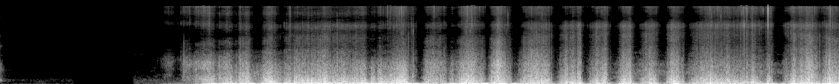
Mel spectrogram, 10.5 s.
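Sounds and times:
ear cleaning ASMR sounds: 2.3 - 10.4.

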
